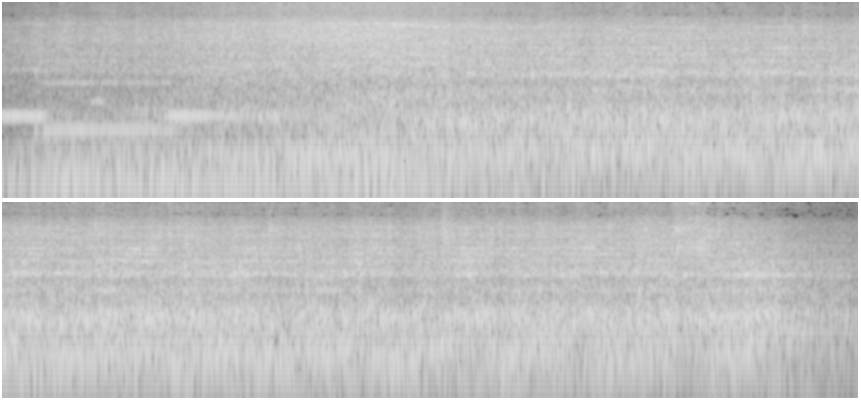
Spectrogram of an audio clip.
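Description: Long diesel-hauled express passenger train passing close by at speed, its wheels clattering over the rail joints in a loud, steady rumble that builds over the first few seconds and begins to fade near the end. A level-crossing warning bell rings in two alternating tones at the start.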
